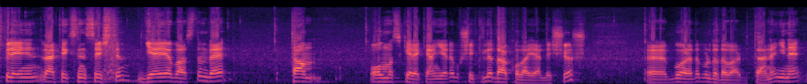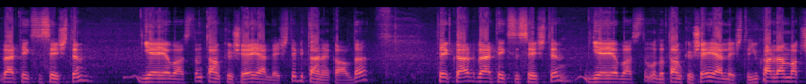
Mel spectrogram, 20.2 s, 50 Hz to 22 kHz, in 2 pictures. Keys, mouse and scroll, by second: 0.2 right click, 2.0 g, 3.1-3.6 scroll up 1, 3.6-11.8 middle drag, 10.2 right click, 11.9 g, 13.3-17.5 middle drag, 16.2 right click, 17.5 g, 19.7 KP_7.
